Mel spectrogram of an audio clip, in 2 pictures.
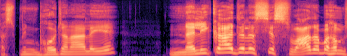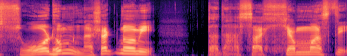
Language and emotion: Sanskrit, disgusted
